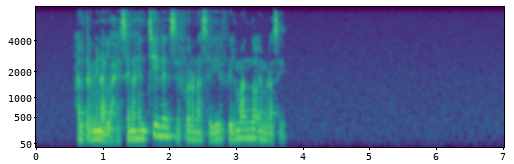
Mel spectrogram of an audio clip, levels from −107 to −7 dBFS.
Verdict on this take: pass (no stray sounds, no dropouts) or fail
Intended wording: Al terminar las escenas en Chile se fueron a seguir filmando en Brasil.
pass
